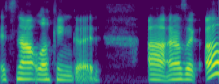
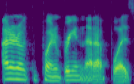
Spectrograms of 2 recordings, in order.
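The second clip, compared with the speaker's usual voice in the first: plain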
